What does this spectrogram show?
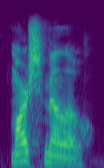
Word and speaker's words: marshmallow: this is marshmallow so at the end of the word you need to say oh marshmallow marshmallow Marsh there you go yeah make sure to pronounce that o sound marow instead of marshmallow Okay you need an oo sound at the very end okay okay all right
